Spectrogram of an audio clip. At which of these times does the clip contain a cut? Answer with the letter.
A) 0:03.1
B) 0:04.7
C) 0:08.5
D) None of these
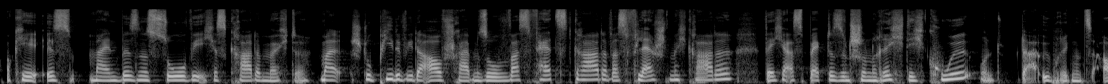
A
